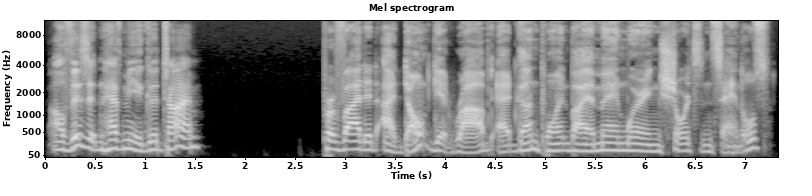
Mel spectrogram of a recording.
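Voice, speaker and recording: Casting: male podcast host from the Pacific Northwest, mid-pitch, profane rambling monologue, dead-dry mic. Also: measured pace, no echo. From US West Coast, Pacific Northwest. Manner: profane, rambling, self-interrupting. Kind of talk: solo comedic podcast rant.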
